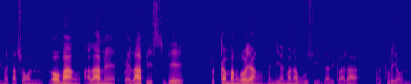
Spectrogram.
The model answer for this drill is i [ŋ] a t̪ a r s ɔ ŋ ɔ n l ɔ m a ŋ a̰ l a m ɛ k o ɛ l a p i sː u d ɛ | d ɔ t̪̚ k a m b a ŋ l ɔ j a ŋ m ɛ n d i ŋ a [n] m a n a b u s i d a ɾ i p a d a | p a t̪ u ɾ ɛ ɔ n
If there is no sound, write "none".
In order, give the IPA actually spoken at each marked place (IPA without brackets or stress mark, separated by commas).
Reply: m, n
